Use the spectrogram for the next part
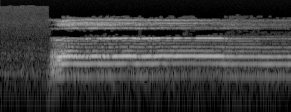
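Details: Malamute mix dog howling: after a brief quiet start, a loud, steady, tonal howl begins abruptly and holds an even pitch, rich in overtones, through to the end without breaking.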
